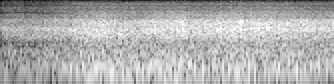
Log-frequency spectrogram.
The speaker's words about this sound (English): Ocean waves crashing.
